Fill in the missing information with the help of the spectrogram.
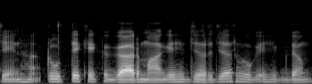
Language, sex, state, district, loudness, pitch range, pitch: Hindi, male, Chhattisgarh, Kabirdham, -22 LUFS, 110-125 Hz, 110 Hz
